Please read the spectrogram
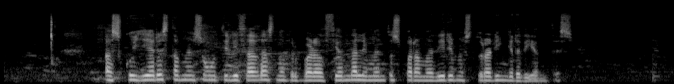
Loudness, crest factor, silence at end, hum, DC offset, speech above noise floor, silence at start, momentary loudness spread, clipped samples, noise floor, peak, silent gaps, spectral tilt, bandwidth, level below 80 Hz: -24 LUFS; 20 dB; 1.05 s; none; under 0.1%; 40 dB; 0.5 s; 13 LU; under 0.1%; -64 dBFS; -4 dBFS; none; -5 dB/octave; 11.5 kHz; -66 dBFS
